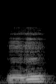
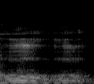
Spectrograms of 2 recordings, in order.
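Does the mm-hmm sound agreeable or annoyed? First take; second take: agreeable; annoyed. First: The grunt sounds easy and agreeable. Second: The grunt sounds irritated and annoyed. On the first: It means yes. "That's saying, yeah" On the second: It shows anger at the person asking. "if you're mad at somebody"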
